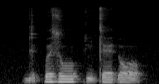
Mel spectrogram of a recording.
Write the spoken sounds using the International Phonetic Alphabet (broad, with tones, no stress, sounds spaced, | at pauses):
ɡ ɛ˨ k͡p ə˦ z oː˦ k ĩ˨ t ɛ˦ ɗ ɔ˦˨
